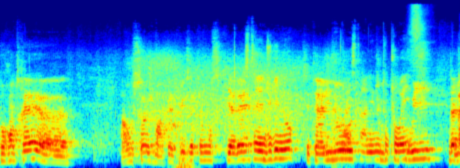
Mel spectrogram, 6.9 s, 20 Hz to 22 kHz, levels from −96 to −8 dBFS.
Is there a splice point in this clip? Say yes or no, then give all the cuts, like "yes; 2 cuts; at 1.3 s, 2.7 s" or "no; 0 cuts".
no; 0 cuts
